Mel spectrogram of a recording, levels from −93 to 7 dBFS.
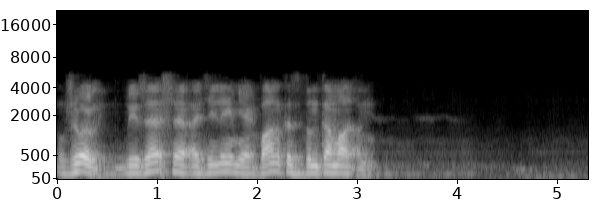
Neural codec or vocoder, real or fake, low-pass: codec, 16 kHz, 1 kbps, FunCodec, trained on LibriTTS, 50 frames a second; fake; 5.4 kHz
